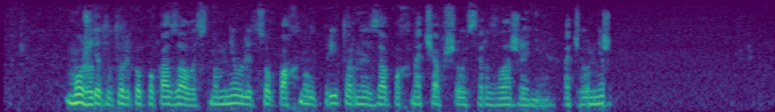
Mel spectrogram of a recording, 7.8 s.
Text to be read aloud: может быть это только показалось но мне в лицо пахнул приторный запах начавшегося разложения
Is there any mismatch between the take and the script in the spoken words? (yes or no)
yes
